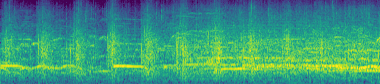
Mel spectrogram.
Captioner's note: crowd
